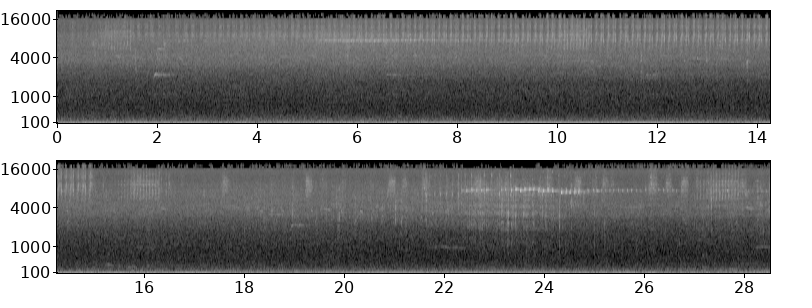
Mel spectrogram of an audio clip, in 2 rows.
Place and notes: Värati, Estonia - grasshoppers, some voices of people, passing car on gravel road, dog
grasshoppers, people, car, gravel road, dog, bicycle
Pärnumaa, Estonia, July 2010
